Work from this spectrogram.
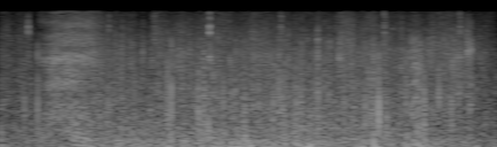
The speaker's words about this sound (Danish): Det har regnet så længe øh, og i så mange timer, at det er lige meget, hvor man stiller sig.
